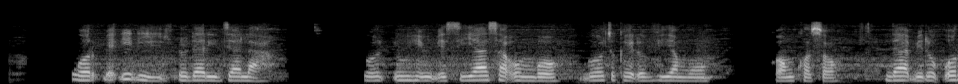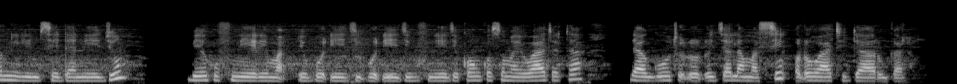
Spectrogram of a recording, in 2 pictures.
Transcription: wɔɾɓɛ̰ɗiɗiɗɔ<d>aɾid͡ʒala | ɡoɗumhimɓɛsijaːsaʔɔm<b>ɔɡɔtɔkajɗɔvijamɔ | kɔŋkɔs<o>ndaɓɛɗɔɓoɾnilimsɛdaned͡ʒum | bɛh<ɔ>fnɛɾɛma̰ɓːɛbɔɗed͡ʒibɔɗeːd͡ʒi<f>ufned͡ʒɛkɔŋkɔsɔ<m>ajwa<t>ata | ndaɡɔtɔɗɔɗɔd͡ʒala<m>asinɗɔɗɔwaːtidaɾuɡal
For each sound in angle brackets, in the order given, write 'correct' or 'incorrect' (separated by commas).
correct, correct, incorrect, incorrect, incorrect, correct, correct, correct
